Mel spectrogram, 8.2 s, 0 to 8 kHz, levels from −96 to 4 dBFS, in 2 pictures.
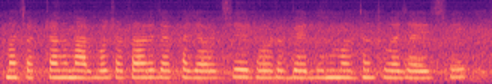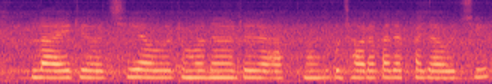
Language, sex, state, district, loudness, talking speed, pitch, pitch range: Odia, female, Odisha, Malkangiri, -14 LUFS, 140 wpm, 250 Hz, 245-255 Hz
